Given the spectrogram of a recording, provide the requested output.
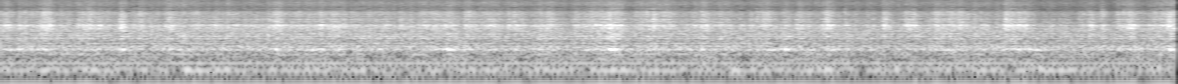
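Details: Loud heater blower noise: a steady, loud rushing roar with a thin whistle riding on top and no clear rhythm; cause unknown.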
